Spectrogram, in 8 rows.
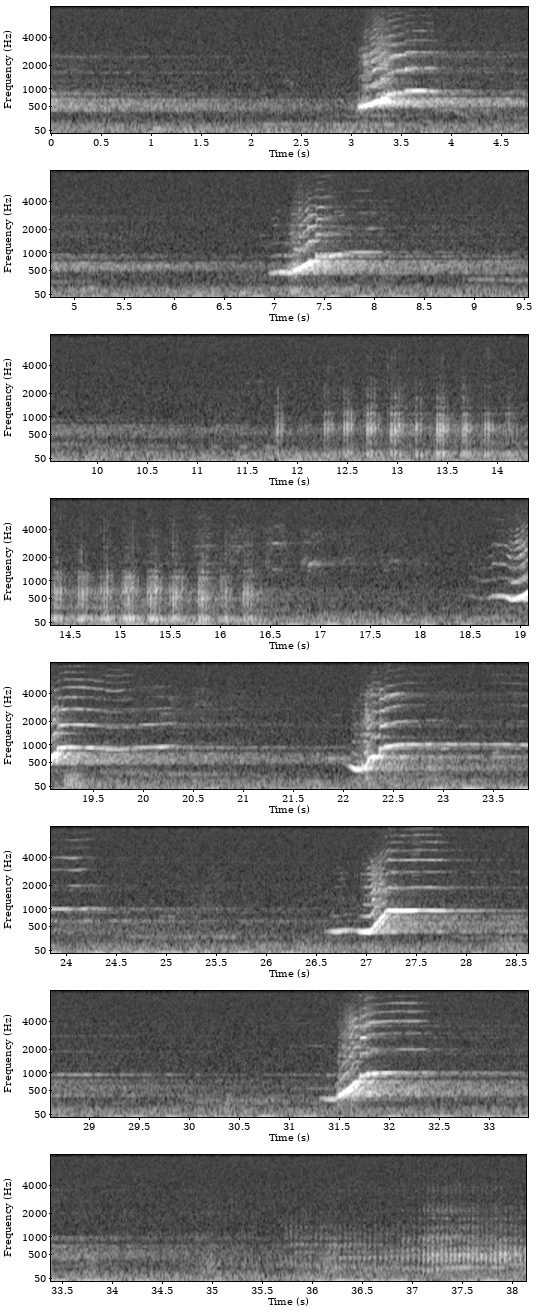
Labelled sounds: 3.1	3.9	humpback whale, 0.80 to 4.7 kHz
6.9	8.1	humpback whale, 0.80 to 5.2 kHz
15.7	16.0	humpback whale, 2.6 to 2.8 kHz
16.8	17.2	humpback whale, 1.5 to 2.0 kHz
18.6	20.4	humpback whale, 0.80 to 7.4 kHz
22.2	24.3	humpback whale, 0.80 to 7.2 kHz
26.9	27.9	humpback whale, 0.80 to 7.7 kHz
31.6	32.4	humpback whale, 0.80 to 8.0 kHz
37.1	37.5	humpback whale, 2.0 to 2.3 kHz

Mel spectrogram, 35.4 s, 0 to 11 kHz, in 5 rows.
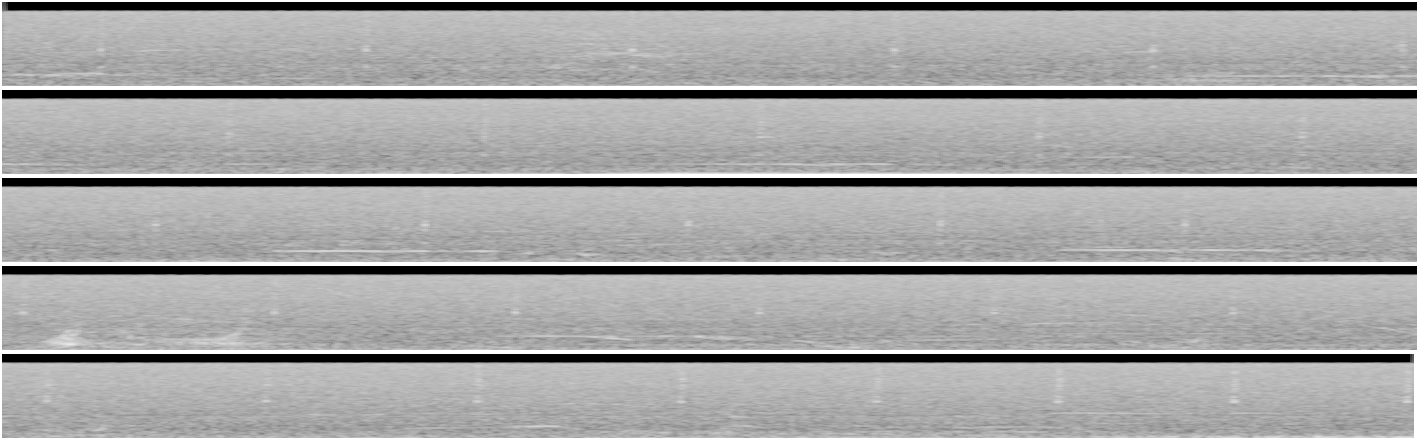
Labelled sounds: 26.4	26.6	humpback whale, 0.96 to 1.1 kHz
33.6	33.9	humpback whale, 0.86 to 0.96 kHz

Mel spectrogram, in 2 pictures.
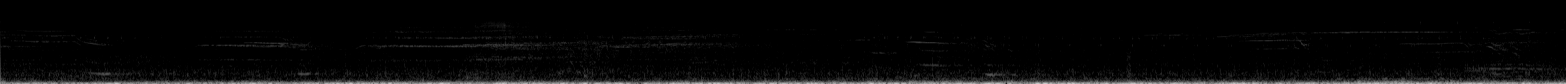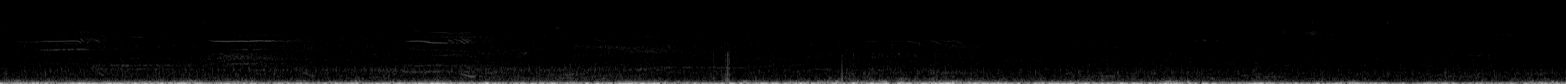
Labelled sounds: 2.2	3.1	killer whale, southern resident, 0.49 to 4.8 kHz
15.8	16.7	killer whale, southern resident, 1.9 to 7.7 kHz
17.6	18.7	killer whale, southern resident, 0.87 to 5.8 kHz
19.6	20.5	killer whale, southern resident, 0.39 to 6.6 kHz

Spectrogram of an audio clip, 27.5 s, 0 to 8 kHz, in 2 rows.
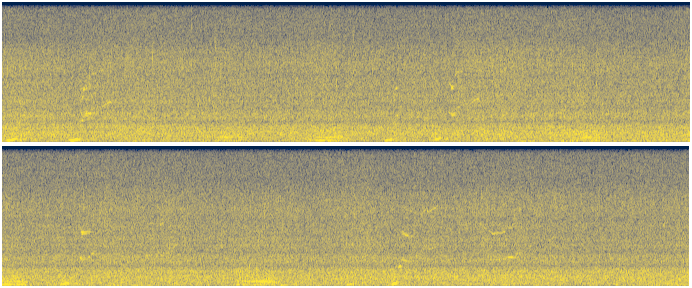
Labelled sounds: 15.3	15.6	humpback whale, 2.9 to 3.3 kHz
21.7	22.5	humpback whale, 2.8 to 4.6 kHz
23.5	24.1	humpback whale, 1.5 to 3.2 kHz

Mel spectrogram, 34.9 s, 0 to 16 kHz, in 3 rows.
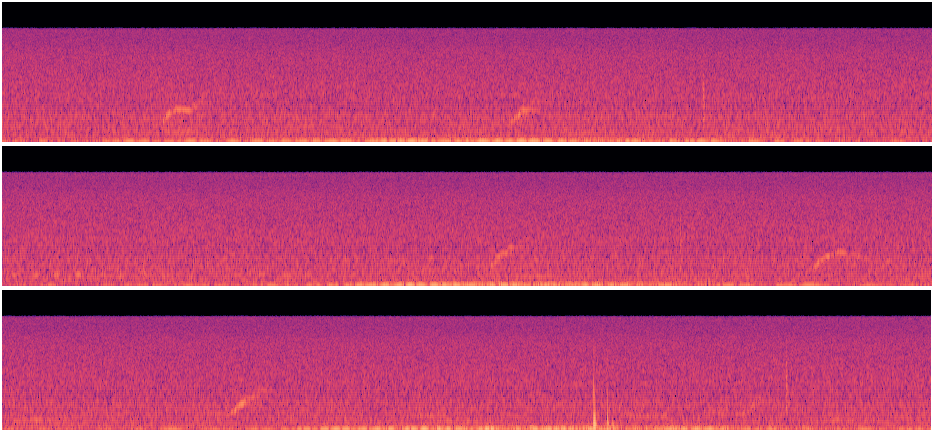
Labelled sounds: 2.1	2.4	humpback whale, 0.80 to 0.96 kHz
17.8	18.2	humpback whale, 0.80 to 1.1 kHz
21.9	22.2	humpback whale, 0.80 to 0.96 kHz

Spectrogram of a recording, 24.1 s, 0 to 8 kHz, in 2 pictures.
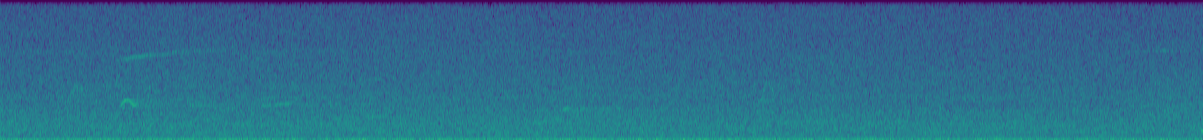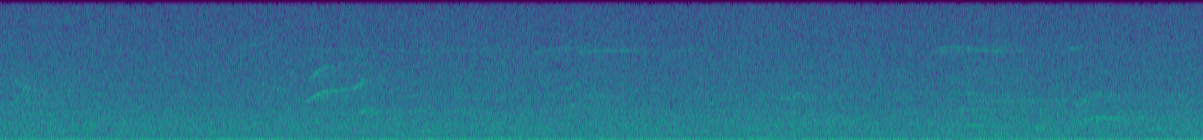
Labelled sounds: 1.1	1.6	killer whale, 4.5 to 4.9 kHz
15.0	15.8	killer whale, 1.6 to 4.6 kHz

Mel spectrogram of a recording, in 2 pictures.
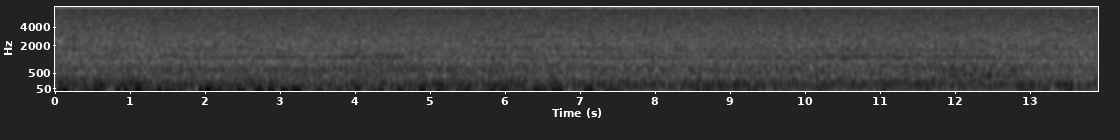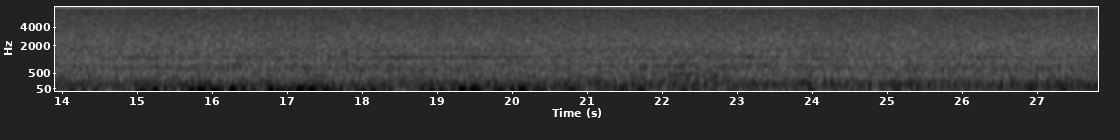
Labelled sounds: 6.2	6.6	humpback whale, 2.8 to 2.9 kHz

